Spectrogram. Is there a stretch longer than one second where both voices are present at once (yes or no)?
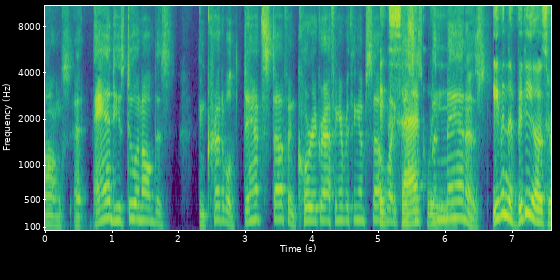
yes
